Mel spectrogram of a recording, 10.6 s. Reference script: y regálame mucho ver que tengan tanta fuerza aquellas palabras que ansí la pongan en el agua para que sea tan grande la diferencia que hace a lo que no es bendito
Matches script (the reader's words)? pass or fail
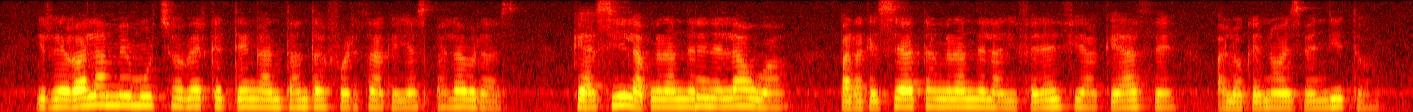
fail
